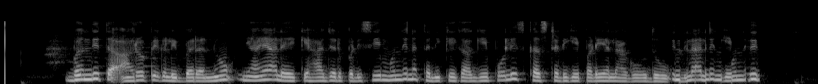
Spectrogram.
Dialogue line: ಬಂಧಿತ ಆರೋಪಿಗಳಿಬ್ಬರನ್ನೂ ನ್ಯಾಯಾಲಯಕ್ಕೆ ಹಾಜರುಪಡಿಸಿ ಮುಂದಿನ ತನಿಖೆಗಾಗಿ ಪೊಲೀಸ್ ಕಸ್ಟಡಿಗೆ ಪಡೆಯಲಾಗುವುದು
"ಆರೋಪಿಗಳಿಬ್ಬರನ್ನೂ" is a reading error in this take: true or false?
false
